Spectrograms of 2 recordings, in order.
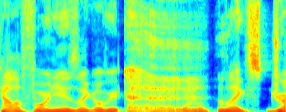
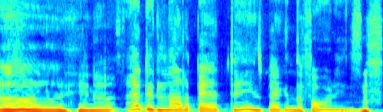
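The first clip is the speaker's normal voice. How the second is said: very high-pitched Southern belle voice; 14 semitones higher, 4 dB quieter than usual. Imagining a figure talking like a Southern belle: Hitler as a Southern belle. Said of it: "Imagine fucking Hitler as, like, a Southern belle".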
